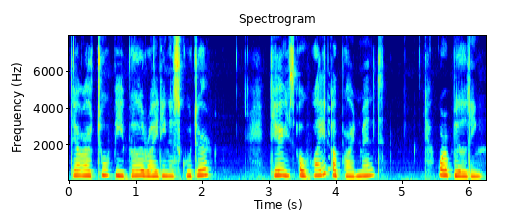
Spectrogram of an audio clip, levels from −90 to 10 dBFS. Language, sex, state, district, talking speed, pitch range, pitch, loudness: English, female, Mizoram, Aizawl, 135 wpm, 275-300 Hz, 290 Hz, -15 LUFS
